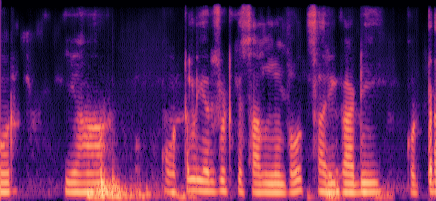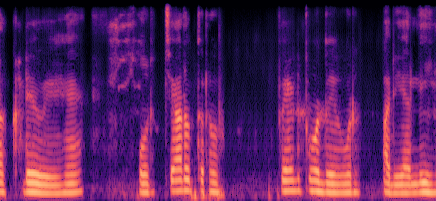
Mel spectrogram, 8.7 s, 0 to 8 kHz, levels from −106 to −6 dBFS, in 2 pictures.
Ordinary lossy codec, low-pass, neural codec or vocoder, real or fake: none; 7.2 kHz; codec, 16 kHz, 4 kbps, X-Codec, HuBERT features, trained on general audio; fake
